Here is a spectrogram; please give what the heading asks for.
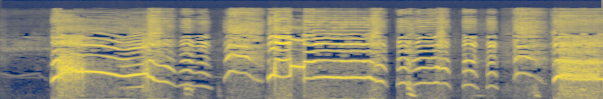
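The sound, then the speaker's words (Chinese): Loud crying: drawn-out, wavering wails that bend down in pitch, broken by short sobbing gasps and catches of breath, rising again into a long wail at the end. “别哭，你别哭啊。”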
